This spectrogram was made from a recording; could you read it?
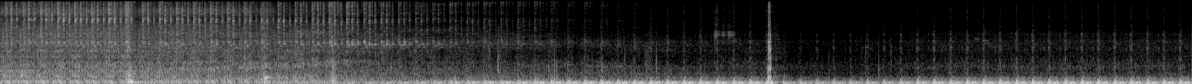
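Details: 1985 VW Golf Cabriolet at idle; a low thump around three beats a second stumbles unevenly, a misfire that the owner suspects comes from bad ignition or cam timing, fuel injectors or vacuum leaks, unconfirmed.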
